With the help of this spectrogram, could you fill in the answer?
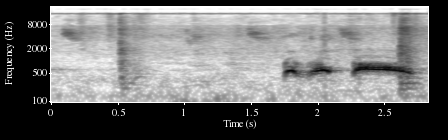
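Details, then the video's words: Spotted dove lure call: after quiet background and a click, a single phrase of a short double coo and a long mellow coo, ending with a sharp knock. "SUARA FULL BURUNG TEKUKUR"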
